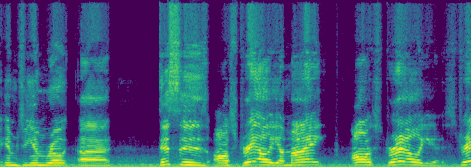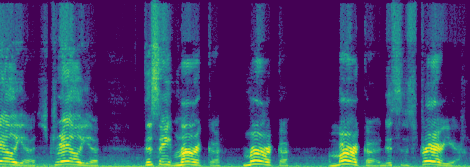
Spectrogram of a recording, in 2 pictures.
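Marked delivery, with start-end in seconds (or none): 2.0-11.6 put-on a joking, lightly done Aussie accent, repeating Australia with falls; bad Australian accent. Vlogger mocks a viewer's question in a bad Australian accent. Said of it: "That was bad accents".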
